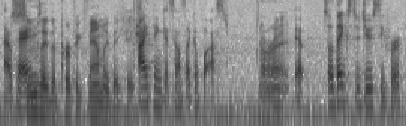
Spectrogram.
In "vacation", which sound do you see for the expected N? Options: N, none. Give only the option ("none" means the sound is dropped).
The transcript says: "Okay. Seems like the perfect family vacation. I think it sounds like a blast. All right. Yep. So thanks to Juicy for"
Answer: none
